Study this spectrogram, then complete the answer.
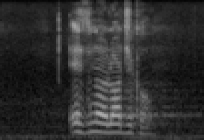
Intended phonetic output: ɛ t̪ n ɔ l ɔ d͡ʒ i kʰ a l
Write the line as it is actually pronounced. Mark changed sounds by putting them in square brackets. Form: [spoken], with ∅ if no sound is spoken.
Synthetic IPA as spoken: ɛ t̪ n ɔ l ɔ d͡ʒ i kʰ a l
